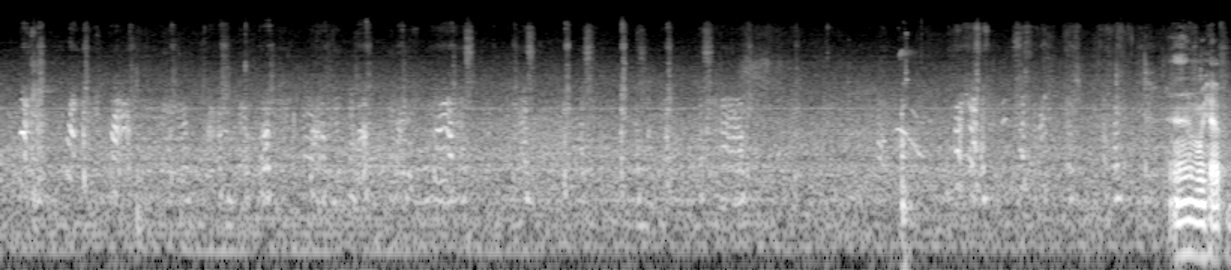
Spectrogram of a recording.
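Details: Newborn puppies in a litter give thin, high squeaky whimpers and yips in quick irregular bursts, several a second. A person talks calmly over them, naming each pup by its collar color.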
